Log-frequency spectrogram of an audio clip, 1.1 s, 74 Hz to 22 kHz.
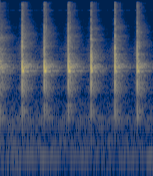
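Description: A spoon taps seven times on the metal canning lid of a jar of blueberry jam made earlier in the week. Each tap is a tight, high-pitched click centered around 2.2 kHz with almost no ring. The tight sound shows that a vacuum seal has formed.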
